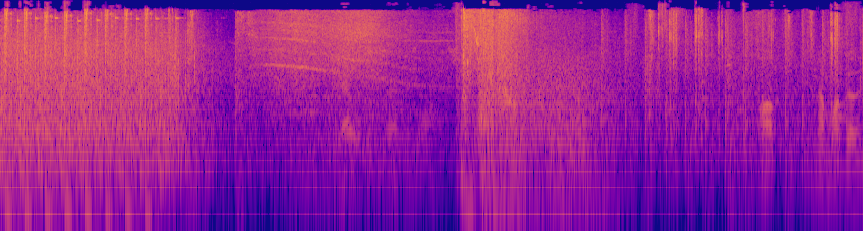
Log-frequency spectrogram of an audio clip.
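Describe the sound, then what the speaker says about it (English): Rapid automatic gunfire rattles in the video game Fortnite, loud and near in long continuous bursts broken by a brief lull, with game effects mixed in. "they shoot so fast"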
